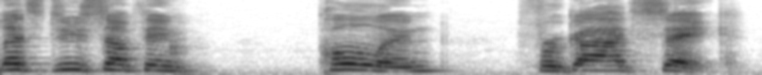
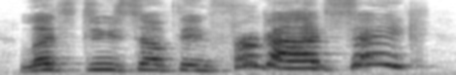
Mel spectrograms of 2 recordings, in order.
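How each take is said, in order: First: A clear break comes before "for God's sake". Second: It runs on with no break before "for God's sake".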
